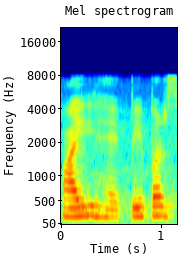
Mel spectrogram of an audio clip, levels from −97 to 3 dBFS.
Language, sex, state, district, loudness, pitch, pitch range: Hindi, female, Bihar, Gaya, -18 LUFS, 180 Hz, 175-195 Hz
